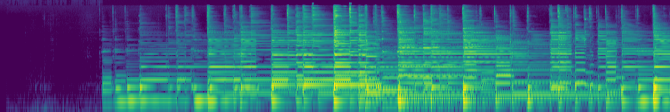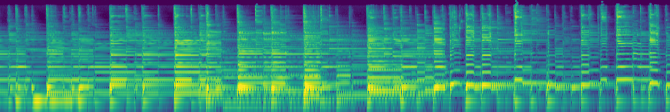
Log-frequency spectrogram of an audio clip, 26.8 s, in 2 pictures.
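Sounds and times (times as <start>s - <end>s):
acoustic music: 2.0s - 26.7s.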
